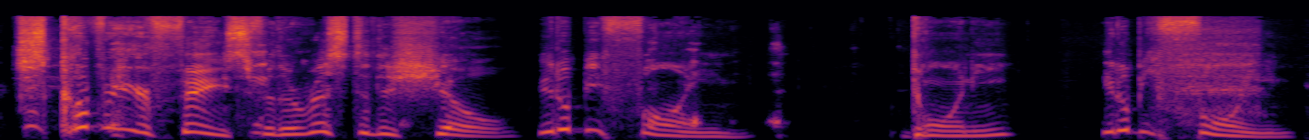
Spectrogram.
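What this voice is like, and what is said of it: Imitates another person's voice. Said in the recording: “That is a spot on impersonation, I must say.”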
